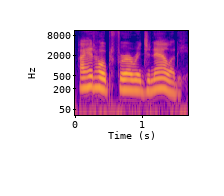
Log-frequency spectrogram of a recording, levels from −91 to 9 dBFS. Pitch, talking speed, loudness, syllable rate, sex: 190 Hz, 175 wpm, -16 LUFS, 7.0 syllables/s, female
